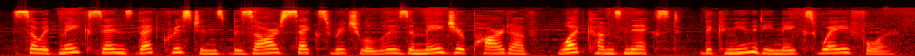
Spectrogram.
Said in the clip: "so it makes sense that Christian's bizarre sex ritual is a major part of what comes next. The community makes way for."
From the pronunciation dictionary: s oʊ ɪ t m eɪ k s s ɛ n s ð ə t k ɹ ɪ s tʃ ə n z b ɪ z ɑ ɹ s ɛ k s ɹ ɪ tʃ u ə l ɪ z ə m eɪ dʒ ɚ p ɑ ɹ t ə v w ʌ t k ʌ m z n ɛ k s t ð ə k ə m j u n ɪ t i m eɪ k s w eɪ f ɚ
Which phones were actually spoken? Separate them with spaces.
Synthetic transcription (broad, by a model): s oʊ ɪ t m eɪ k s s ɛ n s ð ə t k ɹ ɪ s tʃ ə n z b ɪ z ɑ ɹ s ɛ k s ɹ ɪ tʃ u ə l ɪ z ə m eɪ dʒ ɚ p ɑ ɹ t ə v w ʌ t k ʌ m z n ɛ k s t ð ə k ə m j u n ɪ t i m eɪ k s w eɪ f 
